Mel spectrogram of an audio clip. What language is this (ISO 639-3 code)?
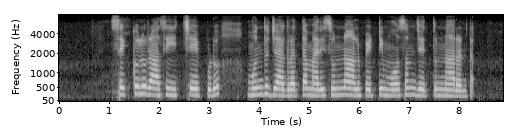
tel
